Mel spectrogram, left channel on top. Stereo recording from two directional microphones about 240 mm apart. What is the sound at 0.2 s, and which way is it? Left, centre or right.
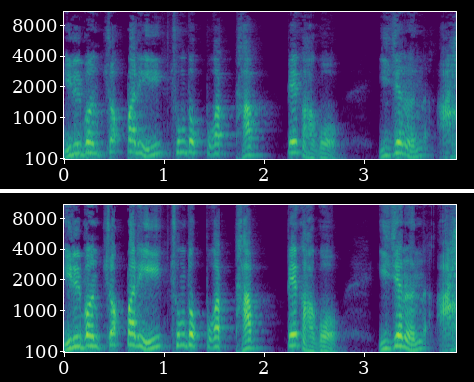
Speech, right.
